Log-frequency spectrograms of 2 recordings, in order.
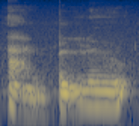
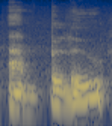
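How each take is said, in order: Both takes have the same delivery.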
